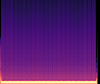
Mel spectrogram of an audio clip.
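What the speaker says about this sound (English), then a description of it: "Let's suppose this sine wave is representing the note C." A steady synthesizer sine tone on the note C holds at one pitch for about two seconds, clean and constant in loudness, then cuts off abruptly.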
